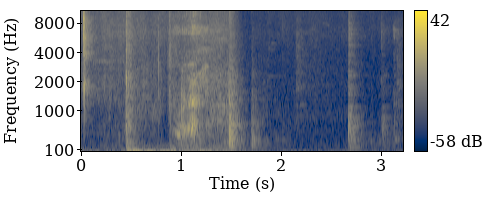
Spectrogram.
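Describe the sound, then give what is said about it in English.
Water is poured into a glass in a short splashing burst, framed by a few hard clinks and knocks of the glass being handled. “Does it sound like I'm peeing?”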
